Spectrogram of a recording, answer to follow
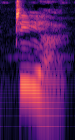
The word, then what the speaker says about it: tear: TEAR, টিয়ার এবং টেয়ার এই শব্দটির দুটি উচ্চারণ হয় এবং দুটি উচ্চারণের ভিন্ন ভিন্ন মানে। প্রথমে টিয়ার, টিয়ার অর্থাৎ চোখের জল বা অশ্রু। দ্বিতীয় উচ্চারণ টেয়ার, টেয়ার মানে ছিঁড়ে ফেলা বা হারা।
